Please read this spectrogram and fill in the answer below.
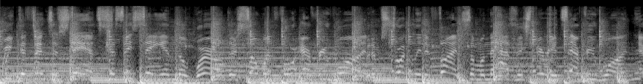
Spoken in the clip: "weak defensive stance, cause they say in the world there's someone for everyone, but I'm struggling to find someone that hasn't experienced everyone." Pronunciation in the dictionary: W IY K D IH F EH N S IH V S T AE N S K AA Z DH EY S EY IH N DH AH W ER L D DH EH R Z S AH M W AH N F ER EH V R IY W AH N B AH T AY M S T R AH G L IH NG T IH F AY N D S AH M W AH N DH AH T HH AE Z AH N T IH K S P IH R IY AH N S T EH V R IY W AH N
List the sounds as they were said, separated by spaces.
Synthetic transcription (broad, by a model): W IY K D IH F EH N S IH V S T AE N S K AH Z DH EY S EY IH N DH AH W ER L D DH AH R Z S AH M W AH N F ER EH V R IY W AH N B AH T AY M S T R AH G L IH NG T IH F AY N D S AH M W AH N DH AH T HH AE Z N IH K S P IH R IY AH N S EH V R IY W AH N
